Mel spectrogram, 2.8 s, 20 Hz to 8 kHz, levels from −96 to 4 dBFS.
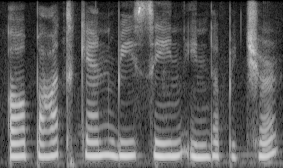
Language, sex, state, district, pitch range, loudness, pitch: English, female, Assam, Kamrup Metropolitan, 230-245 Hz, -18 LUFS, 240 Hz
